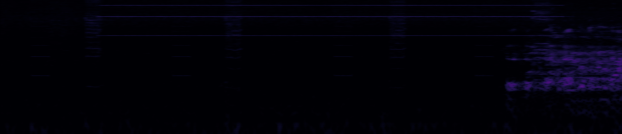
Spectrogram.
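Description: A quiet hall, nearly silent, with faint clicks about every second and a faint steady high electronic tone. About five seconds in, louder noise from the audience starts.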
